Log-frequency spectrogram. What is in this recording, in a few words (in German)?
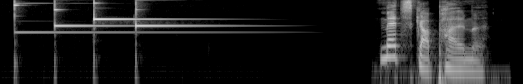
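"Metzgerpalme", German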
